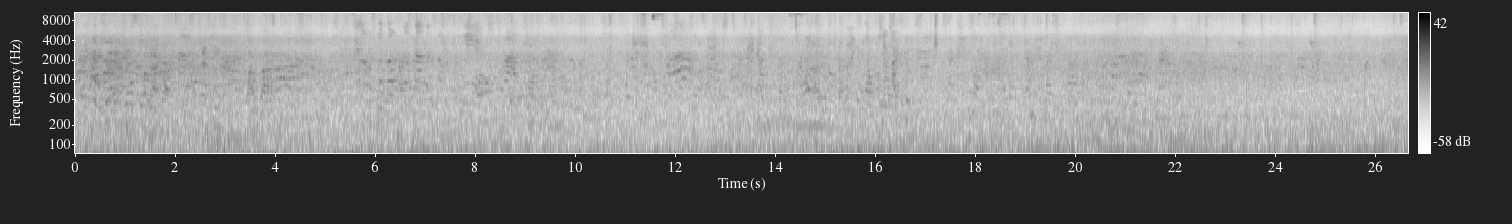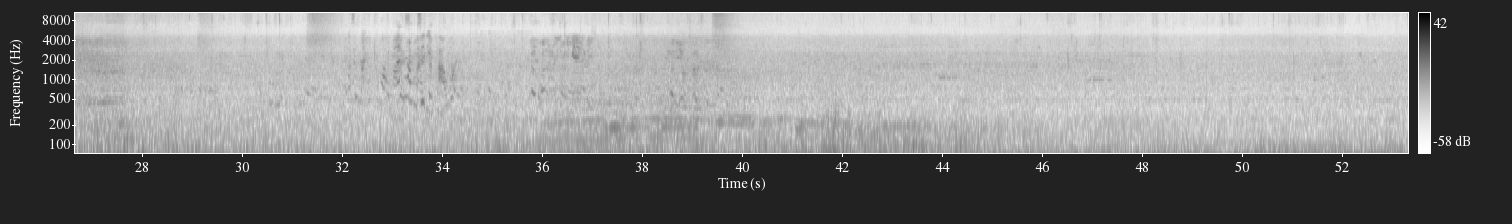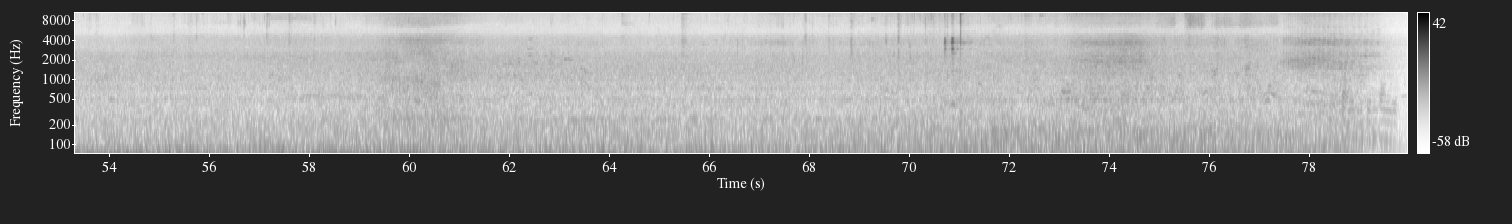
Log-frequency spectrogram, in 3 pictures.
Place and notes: Taipei City, Taiwan - soundwalk
Traffic Sound, Noon break a lot of people walking in the road ready meal, Walking in the streets, Various shops sound, Construction noise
